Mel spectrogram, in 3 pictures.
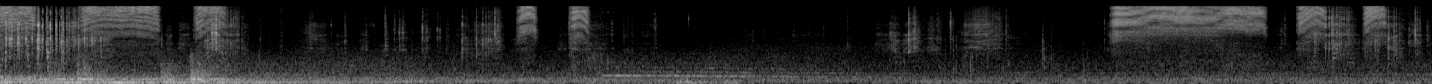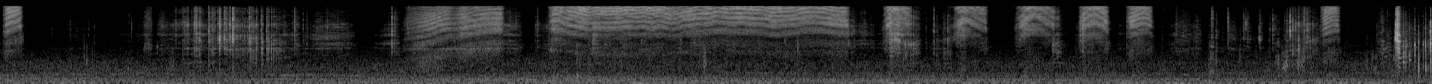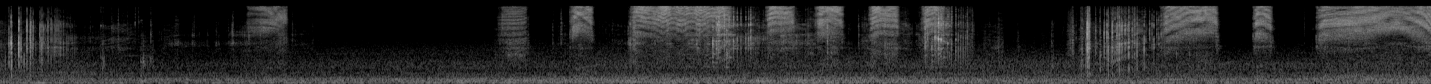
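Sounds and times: spray can hissing in bursts: 0.0s - 2.4s, 4.8s - 6.0s, 11.1s - 14.6s, 18.4s - 26.0s, 27.5s - 27.8s, 31.1s - 31.6s, 33.6s - 38.3s, 39.6s - 42.9s.

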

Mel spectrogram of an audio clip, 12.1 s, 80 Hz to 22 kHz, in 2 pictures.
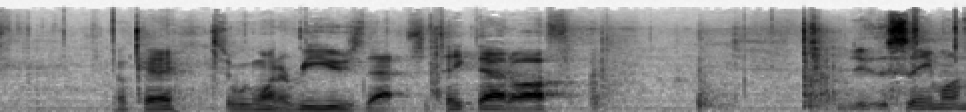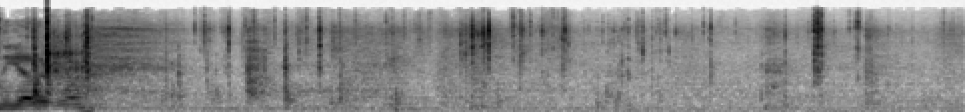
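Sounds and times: faint steady hum: 0.0s - 12.0s
handling of wires: 5.0s - 12.0s.

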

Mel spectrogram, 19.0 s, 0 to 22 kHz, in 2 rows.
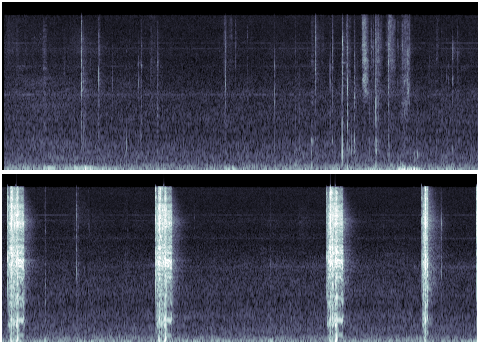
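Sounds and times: camera shutter clack: 9.6s - 10.0s, 12.6s - 13.0s, 16.0s - 16.4s, 17.9s - 18.4s.

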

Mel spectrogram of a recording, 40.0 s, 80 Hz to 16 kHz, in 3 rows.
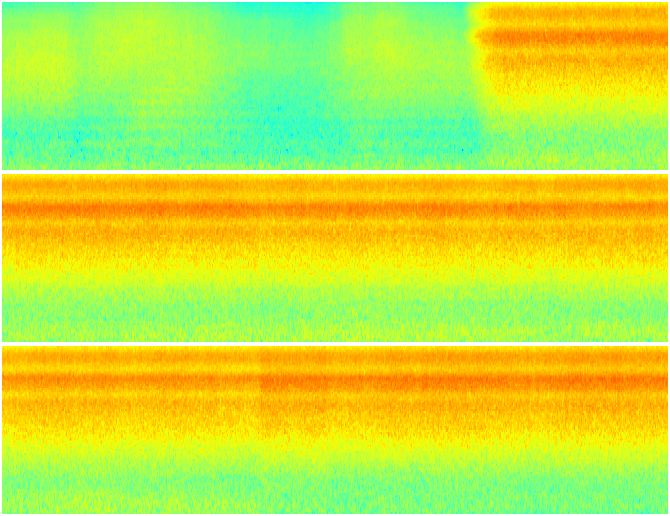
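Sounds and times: ocean surf breaking on beach: 0.0s - 39.9s
waterfall rushing: 9.3s - 39.9s.

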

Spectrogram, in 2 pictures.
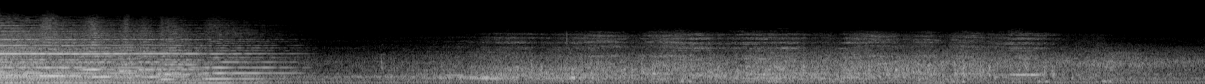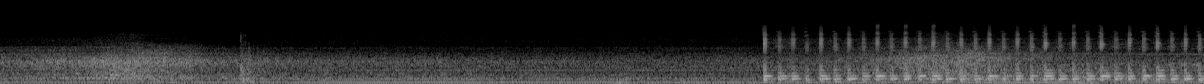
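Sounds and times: background music: 0.0s - 3.2s, 19.7s - 24.0s
train wheels rumbling on rails: 3.4s - 12.6s.

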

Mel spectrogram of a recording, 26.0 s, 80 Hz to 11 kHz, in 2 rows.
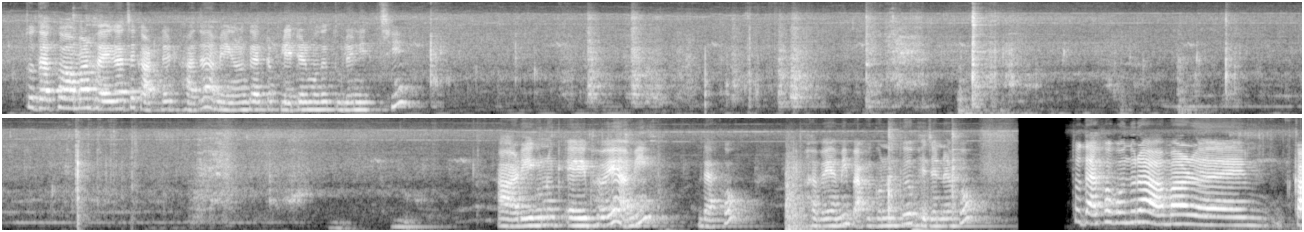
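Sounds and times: oil sizzling: 0.0s - 23.2s
metal spoon scraping a pan: 5.5s - 12.8s, 13.5s - 17.3s.

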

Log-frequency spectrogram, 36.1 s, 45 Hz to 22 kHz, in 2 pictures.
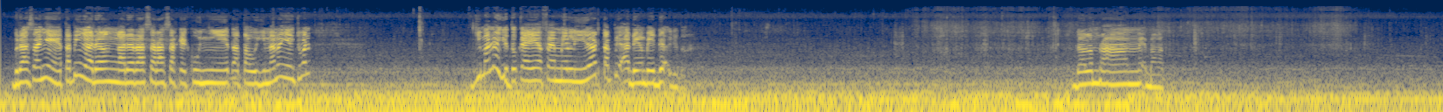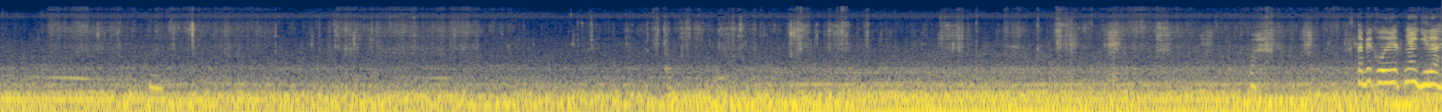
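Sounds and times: car engine idling: 0.0s - 36.0s
crunchy chewing: 11.0s - 13.4s, 14.5s - 35.1s.

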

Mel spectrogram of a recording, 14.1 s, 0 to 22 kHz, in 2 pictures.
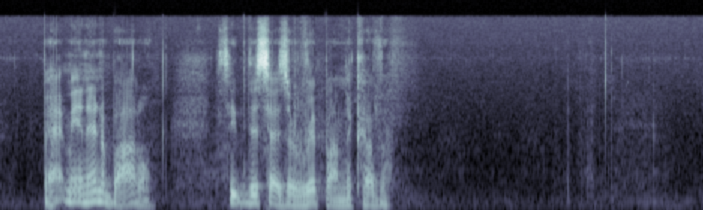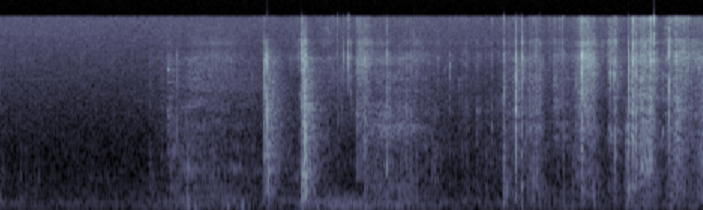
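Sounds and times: rustling and crinkling in box: 10.3s - 14.0s.

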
